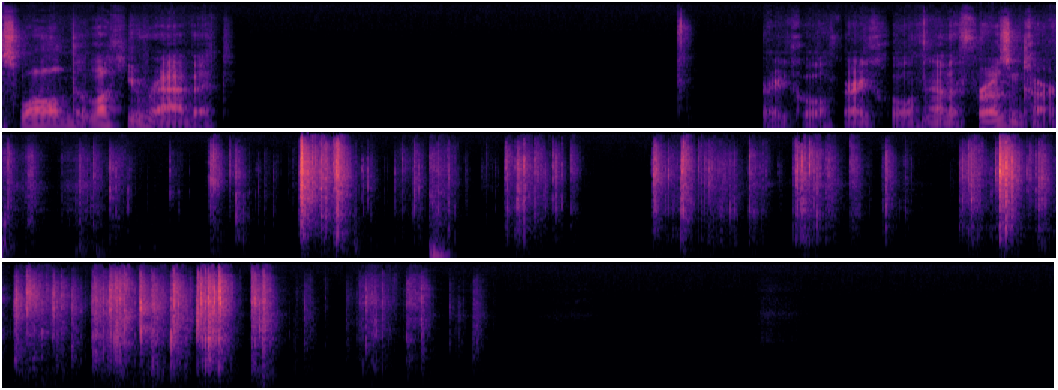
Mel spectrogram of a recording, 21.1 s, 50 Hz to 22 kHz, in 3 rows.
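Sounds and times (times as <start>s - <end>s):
foil wrapper crinkling: 7.5s - 17.3s.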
